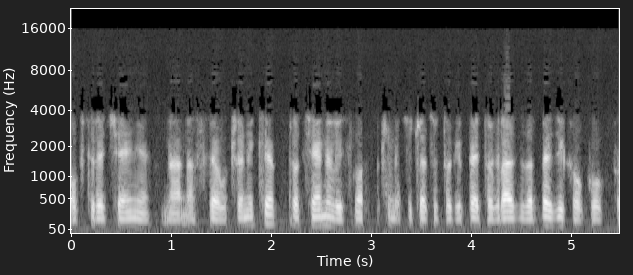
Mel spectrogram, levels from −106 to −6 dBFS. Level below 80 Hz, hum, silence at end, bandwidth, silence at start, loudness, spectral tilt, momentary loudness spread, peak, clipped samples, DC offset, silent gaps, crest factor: -64 dBFS; none; 0.2 s; 8.2 kHz; 0 s; -20 LUFS; -7 dB/octave; 10 LU; 0 dBFS; under 0.1%; under 0.1%; none; 20 dB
